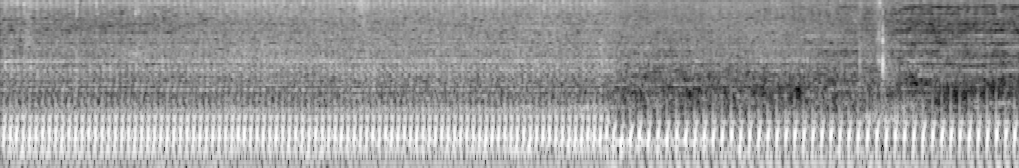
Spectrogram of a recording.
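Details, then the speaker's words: Beat scooter Tsukigi exhaust idling after the glasswool was replaced and the L-bolts retightened. Soft, even exhaust pulses with no raspy edge, noticeably smoother than before. "Nah, lebih halus guys suaranya."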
